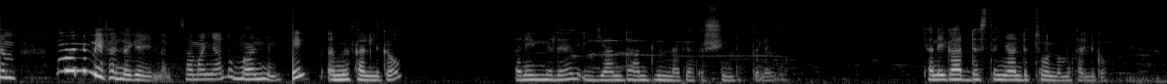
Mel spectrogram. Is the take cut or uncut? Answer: cut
